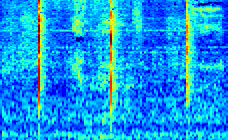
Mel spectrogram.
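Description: Three crisp hand claps, evenly spaced about three-quarters of a second apart, each a single sharp smack standing out against a low, steady background hum with no talking.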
